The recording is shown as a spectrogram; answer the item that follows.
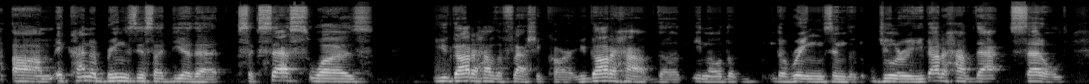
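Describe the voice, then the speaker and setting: A man with a Spanish accent, fairly high pitch and fairly even intonation, on a very clean recording with a silent background. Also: moderate pace. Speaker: podcast guest. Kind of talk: conversational interview.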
